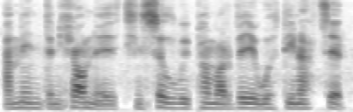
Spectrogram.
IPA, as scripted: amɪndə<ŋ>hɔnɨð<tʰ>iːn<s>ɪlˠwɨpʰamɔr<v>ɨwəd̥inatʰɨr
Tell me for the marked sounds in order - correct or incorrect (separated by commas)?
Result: incorrect, correct, correct, correct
